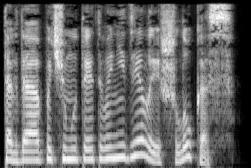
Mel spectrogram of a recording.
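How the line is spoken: Mocking yet weighty question. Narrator (Russian): спросила она насмешливо, но весомо

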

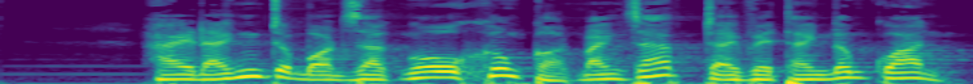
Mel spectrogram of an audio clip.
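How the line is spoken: Loud battle shout. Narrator (Vietnamese): Bình Ngô đại tướng quân hét to

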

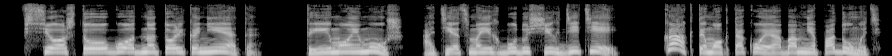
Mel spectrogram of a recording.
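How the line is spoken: Furious roar. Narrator (Russian): взревела статная красавица

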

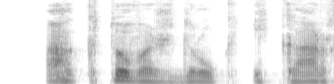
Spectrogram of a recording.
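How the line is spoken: Plain. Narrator (Russian): спросил я

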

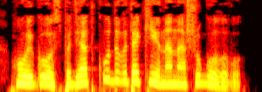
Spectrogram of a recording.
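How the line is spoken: Laughing, female doctor. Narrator (Russian): Сквозь смех сказала врач

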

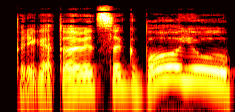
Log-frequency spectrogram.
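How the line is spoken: Creaky old voice. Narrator (Russian): проскрипел старейший старейшина

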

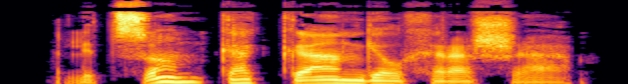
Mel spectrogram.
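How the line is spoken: Mumbled. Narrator (Russian): пробормотал

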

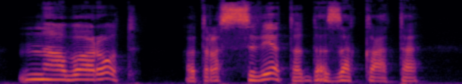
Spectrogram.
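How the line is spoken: Clipped through teeth. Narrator (Russian): процедил герцог

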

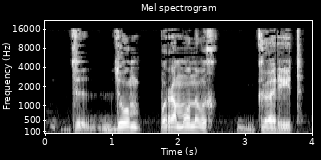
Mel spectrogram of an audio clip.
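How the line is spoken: Stammering old man's mutter. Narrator (Russian): заикаясь, пробормотал старик

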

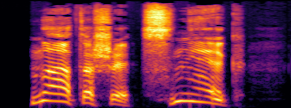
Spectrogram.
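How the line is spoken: Guffawing and sneezing. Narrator (Russian): Штраубе снова захохотал, расчихался даже

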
